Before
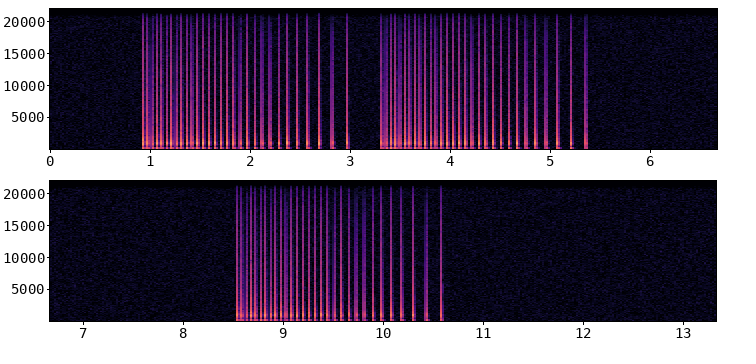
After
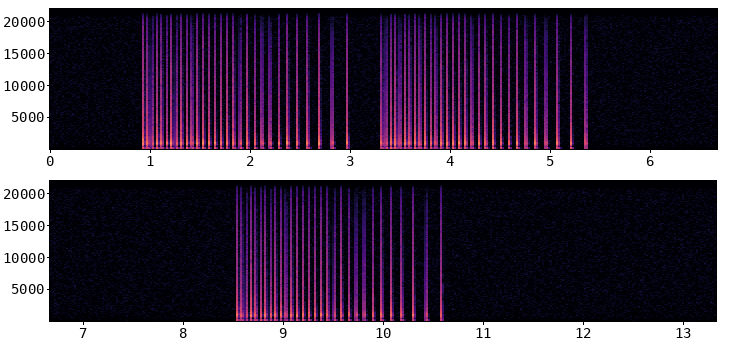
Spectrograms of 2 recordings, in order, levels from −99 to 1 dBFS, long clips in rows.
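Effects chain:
low-shelf EQ 360 Hz −5.5 dB
level −2.5 dB

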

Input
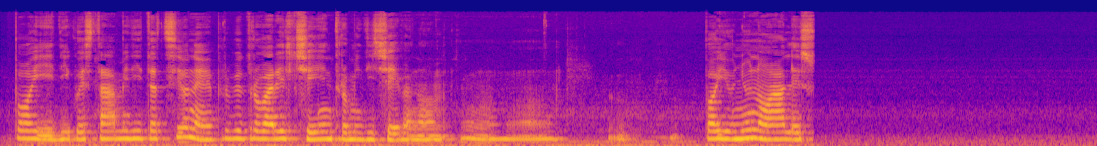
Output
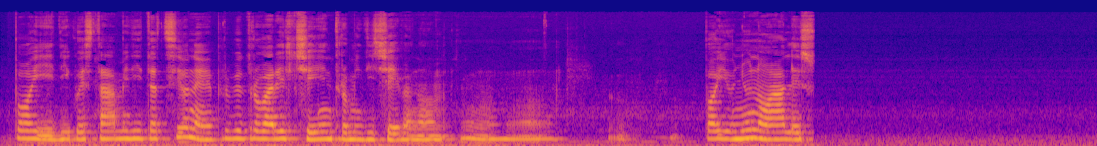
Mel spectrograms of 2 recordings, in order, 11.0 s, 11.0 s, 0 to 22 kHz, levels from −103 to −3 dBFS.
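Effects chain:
0:05.39–0:07.30: low-shelf EQ 370 Hz −6.5 dB
level −6 dB

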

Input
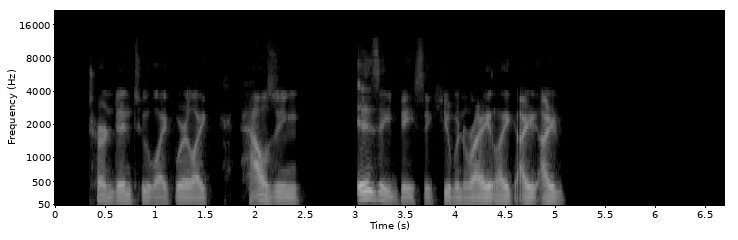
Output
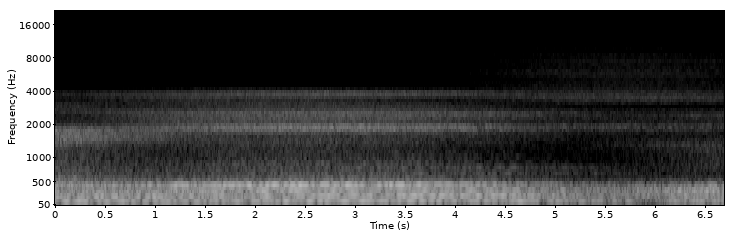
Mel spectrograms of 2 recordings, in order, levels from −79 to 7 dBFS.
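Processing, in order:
extreme stretch with random phases 20×, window 0.25 s, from 0:00.53
spectral tilt −2.5 dB per octave
level +2 dB

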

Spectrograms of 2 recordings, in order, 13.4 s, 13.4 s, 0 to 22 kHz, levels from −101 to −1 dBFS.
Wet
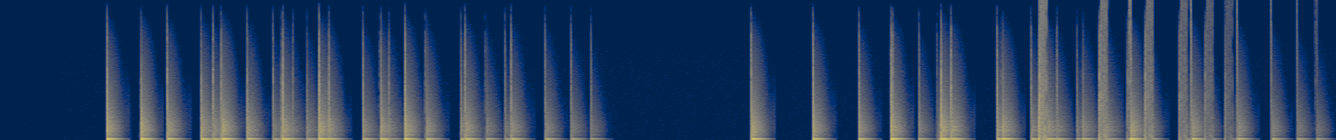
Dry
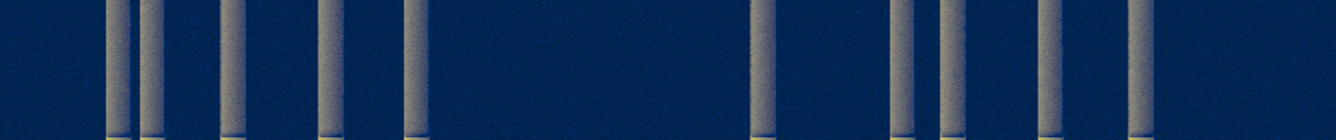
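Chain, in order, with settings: spectral envelope flattened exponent 0.3
leveller curve on the samples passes 2
treble cut that deepens with the level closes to 2,200 Hz, closed at −20.5 dBFS
0:10.38–0:11.30: wrap-around overflow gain 24.5 dB
bouncing-ball delay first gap 610 ms, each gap 0.75×, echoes 5

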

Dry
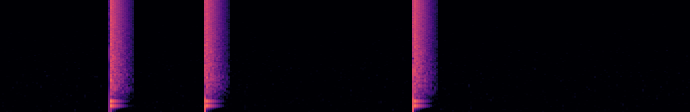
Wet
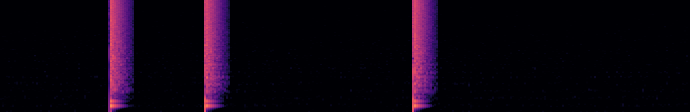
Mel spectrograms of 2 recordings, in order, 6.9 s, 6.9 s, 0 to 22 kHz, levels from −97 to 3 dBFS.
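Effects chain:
comb filter 3.9 ms, depth 36%

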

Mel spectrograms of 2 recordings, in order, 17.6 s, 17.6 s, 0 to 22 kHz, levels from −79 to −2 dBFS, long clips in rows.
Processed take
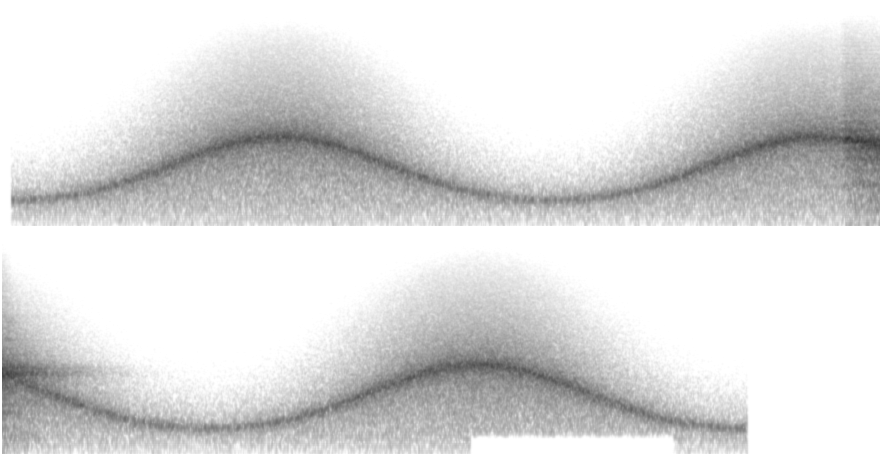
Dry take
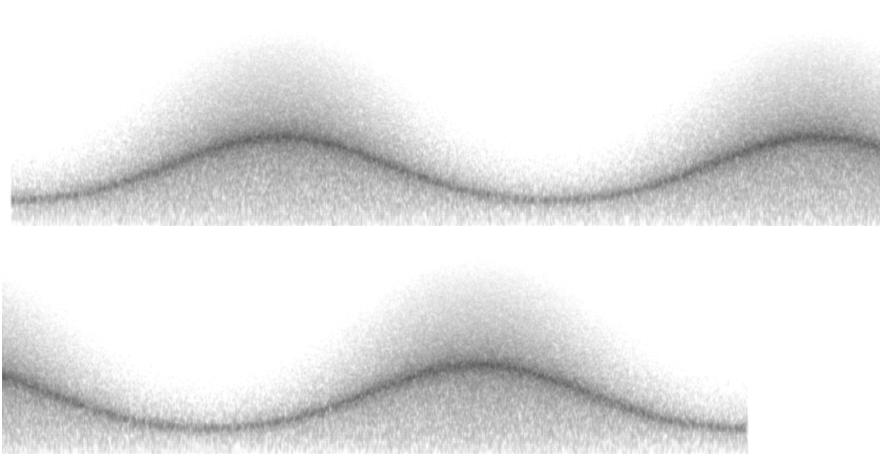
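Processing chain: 0:08.37–0:08.79: thrown reverb, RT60 1.9 s, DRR −8.5 dB
0:13.47–0:15.51: Butterworth high-pass 270 Hz 96 dB per octave
level +4.5 dB

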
